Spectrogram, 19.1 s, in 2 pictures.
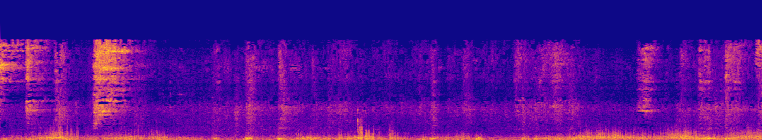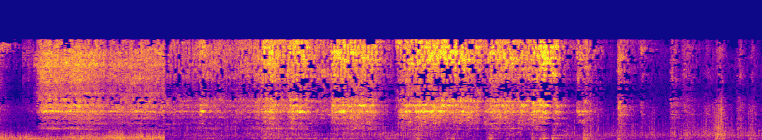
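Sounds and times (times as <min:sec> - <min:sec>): wind rush on microphone: 0:00.0 - 0:19.0
wheels clicking over rail joints: 0:07.9 - 0:19.0
train wheels squealing: 0:09.9 - 0:17.5.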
